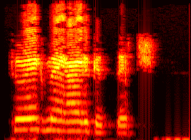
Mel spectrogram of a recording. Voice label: I will give you money, irish

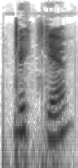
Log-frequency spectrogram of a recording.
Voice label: very, swedish

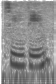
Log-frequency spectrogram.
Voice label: dictionary, cantonese

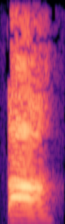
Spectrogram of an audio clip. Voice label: marathi why

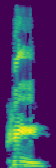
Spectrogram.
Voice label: heart, irish

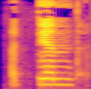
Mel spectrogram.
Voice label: marathi very

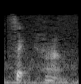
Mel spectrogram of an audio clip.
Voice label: "Go straight", Cantonese

